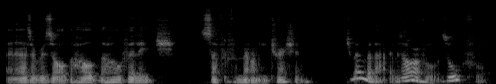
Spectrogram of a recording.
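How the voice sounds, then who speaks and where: A British man improvising a rambling story and chatting as a video host, mock-nostalgic and often repeating his phrases, with a husky, gravelly voice. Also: lowish voice, wildly swooping pitch, rapid-fire. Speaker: online video creator and host.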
